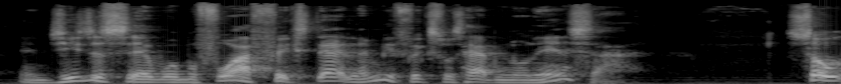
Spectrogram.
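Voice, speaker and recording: A man's bright, sharp voice with vocal fry and very wide pitch swings. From New York (Queens, Uniondale, Long Island). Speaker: pastor. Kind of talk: casual interview.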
